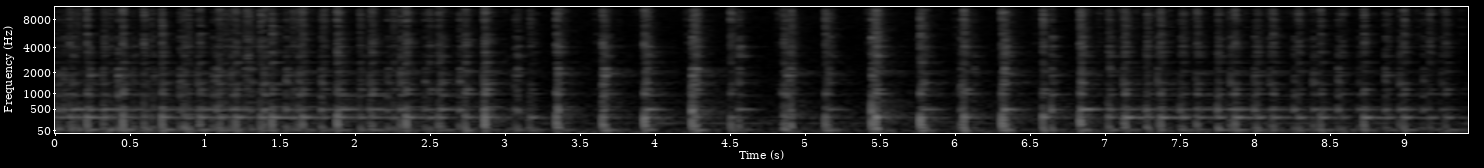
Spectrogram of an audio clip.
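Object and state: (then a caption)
Metal whisky tube. A hollow grey metal whisky tin tube lying on its side on a cloth is tapped quickly with the fingertips and nails of both hands. The result is a rapid, uneven stream of short, dry taps with a faint hollow ring around 300 Hz and a bright clicky edge, dying away almost at once.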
